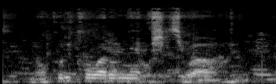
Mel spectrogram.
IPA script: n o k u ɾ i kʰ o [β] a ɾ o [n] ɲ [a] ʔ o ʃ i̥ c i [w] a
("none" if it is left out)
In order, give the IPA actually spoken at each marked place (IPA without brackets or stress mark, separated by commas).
w, m, e, w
